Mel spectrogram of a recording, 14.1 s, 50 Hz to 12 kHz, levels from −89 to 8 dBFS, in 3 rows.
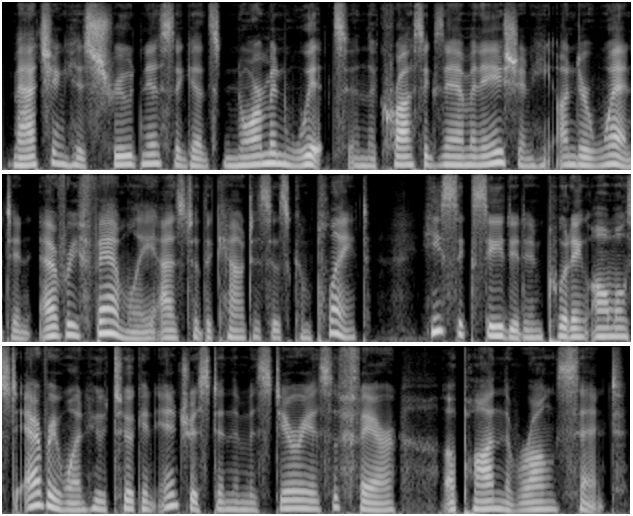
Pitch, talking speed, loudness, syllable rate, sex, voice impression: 160 Hz, 160 wpm, -19 LUFS, 5.0 syllables/s, female, feminine, middle-aged, tensed, powerful, slightly hard, clear, fluent, intellectual, calm, elegant, lively, slightly sharp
